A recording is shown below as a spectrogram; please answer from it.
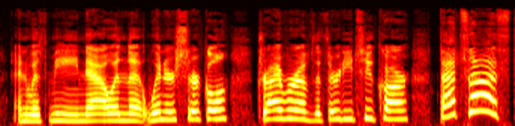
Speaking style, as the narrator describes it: Dale yelped

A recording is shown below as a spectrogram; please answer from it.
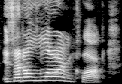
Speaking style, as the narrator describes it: announced the Grand High Witch triumphantly

